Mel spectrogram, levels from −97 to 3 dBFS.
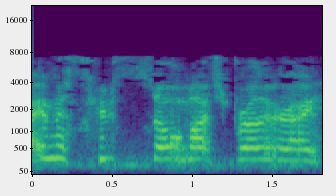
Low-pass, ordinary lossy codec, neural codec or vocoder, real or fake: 7.2 kHz; MP3, 32 kbps; vocoder, 22.05 kHz, 80 mel bands, HiFi-GAN; fake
